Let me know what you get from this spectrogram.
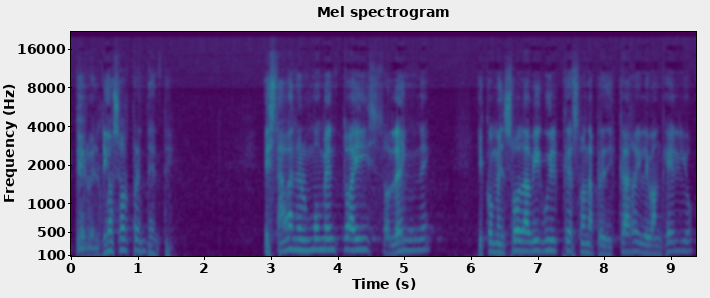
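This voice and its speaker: A man, a pastor preaching a sermon in a church, moving from hushed storytelling to shouted proclamations. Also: fairly high pitch, measured pace, vocal fry, long reverb tail. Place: church sanctuary.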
